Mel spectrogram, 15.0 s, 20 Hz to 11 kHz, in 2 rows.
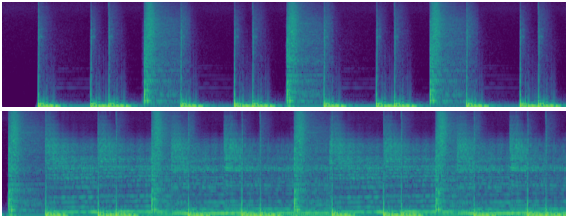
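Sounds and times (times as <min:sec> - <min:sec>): music with heavy drum beat: 0:00.5 - 0:15.0
sustained bass notes: 0:08.1 - 0:15.0.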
